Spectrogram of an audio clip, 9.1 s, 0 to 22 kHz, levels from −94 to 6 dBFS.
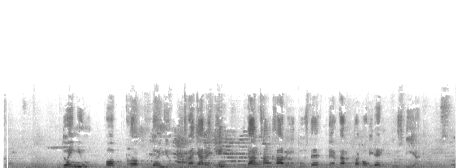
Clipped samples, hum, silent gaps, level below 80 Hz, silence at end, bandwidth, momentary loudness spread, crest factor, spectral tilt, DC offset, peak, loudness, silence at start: under 0.1%; none; none; -78 dBFS; 0 s; 10 kHz; 20 LU; 22 dB; -4 dB/octave; under 0.1%; -4 dBFS; -26 LUFS; 0.1 s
